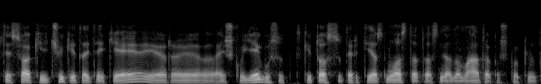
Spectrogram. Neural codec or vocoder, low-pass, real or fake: autoencoder, 48 kHz, 32 numbers a frame, DAC-VAE, trained on Japanese speech; 7.2 kHz; fake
